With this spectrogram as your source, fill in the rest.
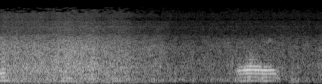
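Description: Heavy rain pours near Mahua Waterfall in Tambunan, heard from inside a shelter hut as a dense, steady hiss that fills the whole clip, with a brief tonal hum rising over it near the end.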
